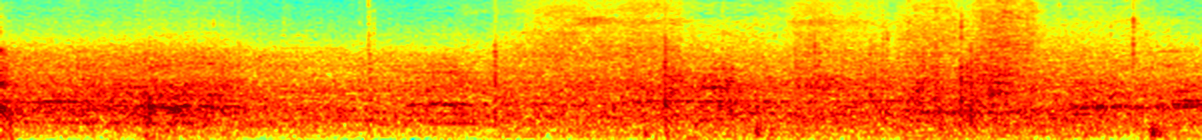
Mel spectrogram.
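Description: Hockey arena ambience: a steady crowd murmur, with skate blades scraping the ice and a few sharp clicks of sticks and puck.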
